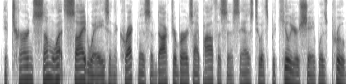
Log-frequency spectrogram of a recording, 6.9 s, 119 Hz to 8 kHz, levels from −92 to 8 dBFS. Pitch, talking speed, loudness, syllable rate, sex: 110 Hz, 155 wpm, -21 LUFS, 4.7 syllables/s, male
